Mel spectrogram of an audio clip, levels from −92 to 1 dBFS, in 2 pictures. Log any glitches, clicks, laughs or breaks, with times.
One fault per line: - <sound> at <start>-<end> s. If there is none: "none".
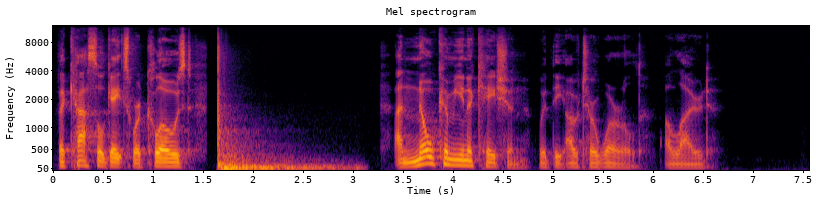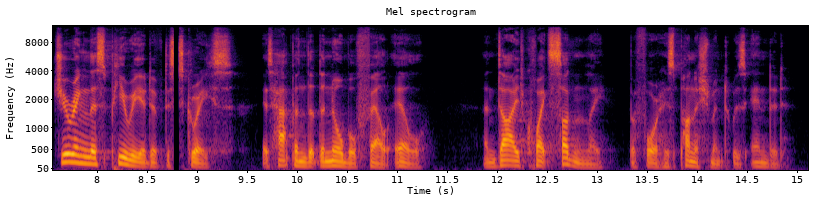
- thud at 1.6-3.2 s
- dropout at 8.8-8.8 s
